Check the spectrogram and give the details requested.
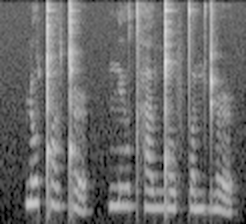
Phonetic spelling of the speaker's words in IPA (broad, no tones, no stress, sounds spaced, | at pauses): ɳ o ǃ ɔ l ǃ ə˞ | n y u̯ tʰ a u̯ ŋ͡ǃ o f t̪ ɔ mʲ ə d ə ɳ ə˞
